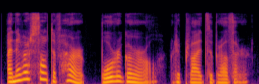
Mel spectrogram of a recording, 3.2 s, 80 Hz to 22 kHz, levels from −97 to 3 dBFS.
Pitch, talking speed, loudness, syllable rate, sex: 200 Hz, 185 wpm, -20 LUFS, 4.9 syllables/s, female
